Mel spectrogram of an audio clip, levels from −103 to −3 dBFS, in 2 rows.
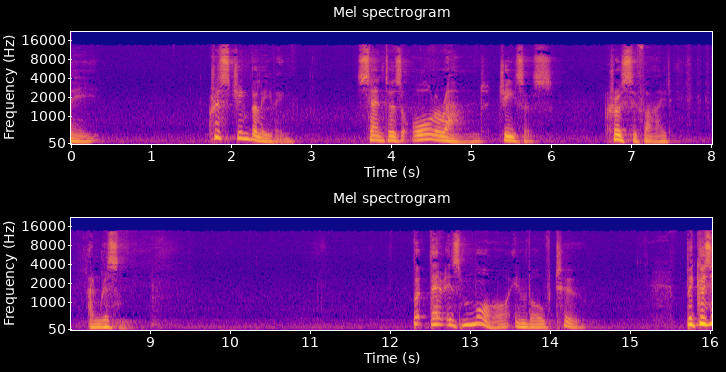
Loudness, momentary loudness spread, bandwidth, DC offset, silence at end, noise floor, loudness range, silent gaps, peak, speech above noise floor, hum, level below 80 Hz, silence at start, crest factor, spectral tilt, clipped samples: -28 LUFS; 17 LU; 13.5 kHz; under 0.1%; 0 s; -62 dBFS; 6 LU; none; -8 dBFS; 36 dB; none; -58 dBFS; 0 s; 22 dB; -5 dB/octave; under 0.1%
